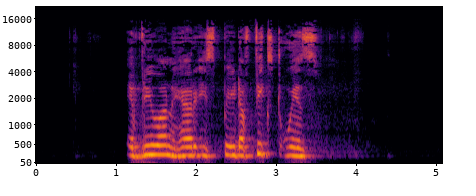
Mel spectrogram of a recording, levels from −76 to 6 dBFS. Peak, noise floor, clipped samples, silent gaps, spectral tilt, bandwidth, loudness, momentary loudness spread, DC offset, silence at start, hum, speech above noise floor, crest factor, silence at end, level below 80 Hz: -2 dBFS; -72 dBFS; under 0.1%; none; -4 dB/octave; 16 kHz; -15 LUFS; 5 LU; under 0.1%; 1.15 s; none; 57 dB; 16 dB; 1.05 s; -54 dBFS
